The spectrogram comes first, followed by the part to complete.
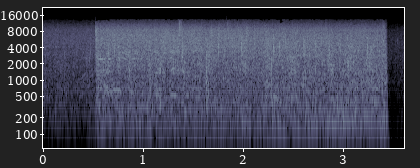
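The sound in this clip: Heavy, teeming rain pours down in a dense, steady hiss that starts abruptly, holds at an even loud level for about three seconds, then cuts off sharply.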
